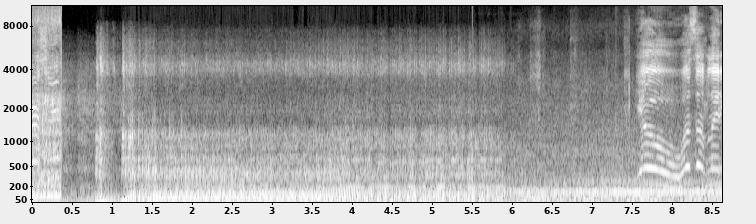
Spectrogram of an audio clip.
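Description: A Dodge Charger Scat Pack fitted with Kooks long tube headers and high-flow catted mid pipes runs loud and close, its exhaust droning steadily at idle-to-revving pitch before tapering, with brief tonal whine rising near the end.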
